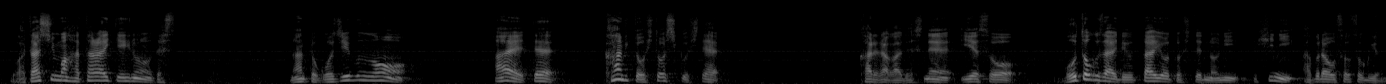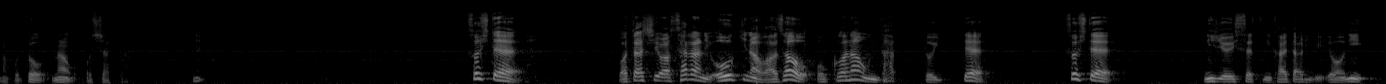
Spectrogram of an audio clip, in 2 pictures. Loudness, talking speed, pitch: -41 LUFS, 235 characters per minute, 135 Hz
